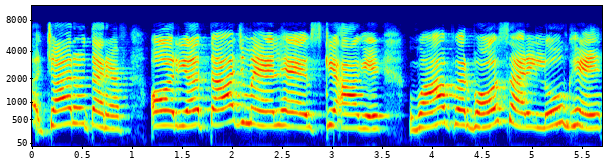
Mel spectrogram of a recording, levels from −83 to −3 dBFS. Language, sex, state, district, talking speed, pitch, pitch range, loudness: Hindi, female, Bihar, Araria, 160 wpm, 355 Hz, 315-380 Hz, -14 LUFS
